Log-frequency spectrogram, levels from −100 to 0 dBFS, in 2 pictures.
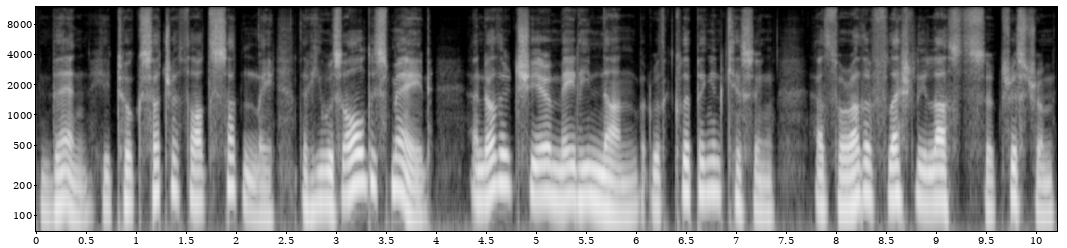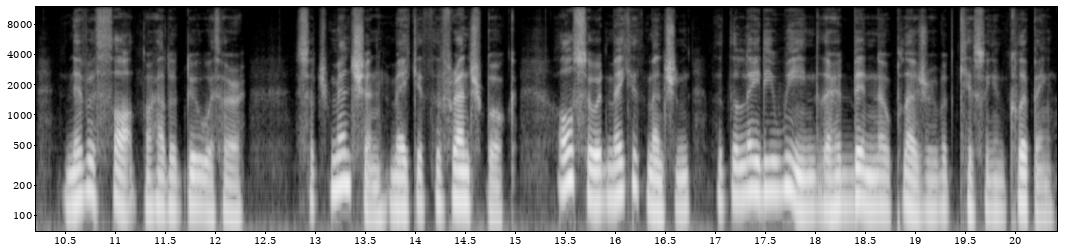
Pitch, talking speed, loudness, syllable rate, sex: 135 Hz, 180 wpm, -17 LUFS, 4.7 syllables/s, male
